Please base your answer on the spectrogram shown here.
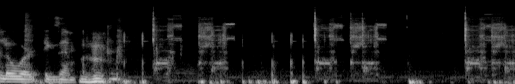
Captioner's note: beeping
